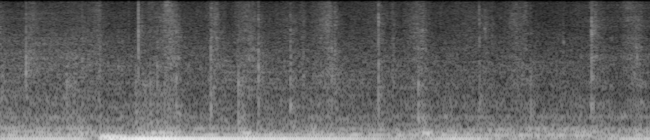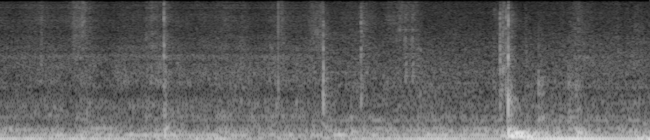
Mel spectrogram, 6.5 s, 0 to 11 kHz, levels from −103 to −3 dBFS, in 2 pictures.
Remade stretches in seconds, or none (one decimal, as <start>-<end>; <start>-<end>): 2.9-4.8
